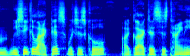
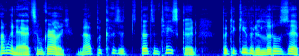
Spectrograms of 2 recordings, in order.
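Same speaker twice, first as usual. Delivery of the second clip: very soft-spoken, hushed, high little voice; 5 semitones higher than usual. Mocking a movie scene, imitating Ben Grimm's very soft voice. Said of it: "talking in a very soft voice".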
